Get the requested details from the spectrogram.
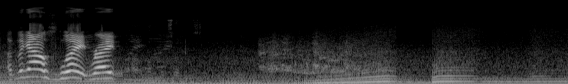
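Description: A vehicle engine revs up and hums steadily.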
